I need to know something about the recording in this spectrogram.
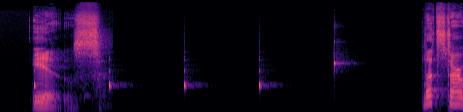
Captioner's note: tick, tick, tick, tick, tock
